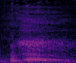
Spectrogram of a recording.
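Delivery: sharp surprised gasp in. Shown as a demonstration. Showing a child a surprised face, sharp gasp. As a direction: gasp as if startled. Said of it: "wanna see how I look when I'm surprised".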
